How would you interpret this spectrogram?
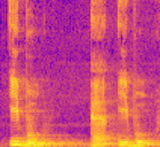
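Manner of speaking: « hibou » said ibou, H silent. Shown as a demonstration. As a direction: start « hibou » straight on the vowel, no H. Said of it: "on voit que le H, on ne le prononce pas". (« hibou » avec le H muet)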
